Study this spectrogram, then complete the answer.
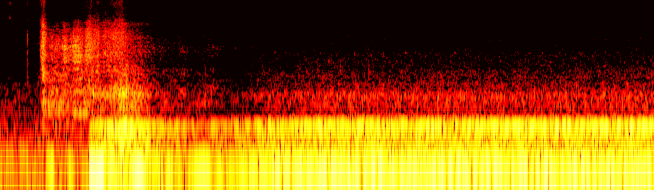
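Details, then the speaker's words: Chevrolet Camaro after about two weeks sitting: short crank, then catches unevenly and stumbles before settling into a loud, slightly lumpy idle once given enough fuel; hard start after sitting. "Bueno ya habéis visto que al principio pues le ha costado pero una vez que ya le hemos dado bien para que tuviese bien de comida ya ya está ya arrancado"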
